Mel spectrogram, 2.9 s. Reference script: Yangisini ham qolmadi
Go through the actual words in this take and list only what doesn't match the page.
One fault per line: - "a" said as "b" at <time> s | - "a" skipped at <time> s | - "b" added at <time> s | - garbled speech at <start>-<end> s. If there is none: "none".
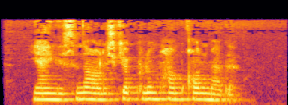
- "olishga pulim" added at 0.9 s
